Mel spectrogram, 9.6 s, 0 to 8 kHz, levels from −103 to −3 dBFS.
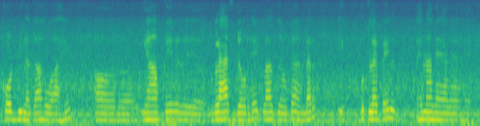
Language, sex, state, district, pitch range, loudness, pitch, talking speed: Hindi, female, Haryana, Rohtak, 155-175 Hz, -17 LUFS, 165 Hz, 135 wpm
